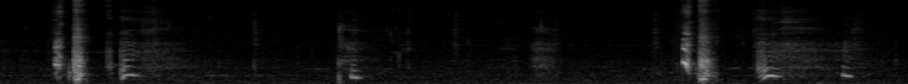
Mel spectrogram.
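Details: Sleepy person trying to fall asleep with allergy sneezes, probably pollen-triggered: breathy, partly stifled sneezes, a pair near the start and another pair later, with soft breaths between; sneezing.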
